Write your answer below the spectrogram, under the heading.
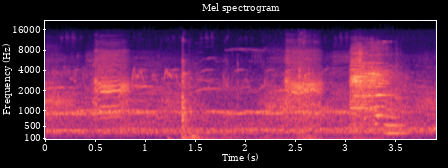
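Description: Several birds in hanging cages call in harsh, cawing bursts, three main squawks spaced across a few seconds with a sharp knock in between, moderately loud against a faint background hum.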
